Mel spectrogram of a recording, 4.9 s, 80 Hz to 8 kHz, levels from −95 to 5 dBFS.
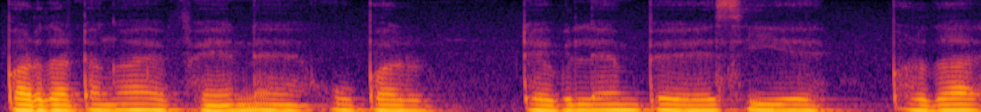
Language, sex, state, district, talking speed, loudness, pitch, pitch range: Hindi, male, Bihar, Patna, 145 wpm, -17 LUFS, 140 Hz, 140-145 Hz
